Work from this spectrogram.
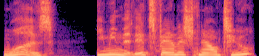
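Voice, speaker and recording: A woman's voice: high voice, lively intonation, measured pace, no room sound, clean studio sound. An actress voicing an earnest, kind and curious young boy hero in a video game. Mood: questioning.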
